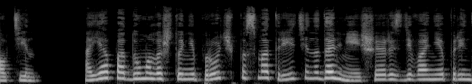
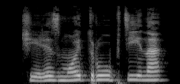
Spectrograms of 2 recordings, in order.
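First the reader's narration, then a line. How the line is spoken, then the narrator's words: Barked inner voice. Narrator (Russian): рявкнул в голове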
